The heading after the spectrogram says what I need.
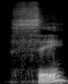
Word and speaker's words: sait: il elle ont sait, it's pronounced the same as these two, but it's spelled differently.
